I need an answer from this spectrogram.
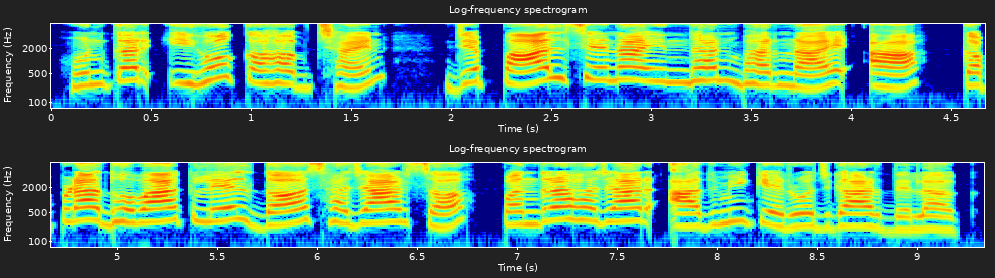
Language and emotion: Maithili, neutral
